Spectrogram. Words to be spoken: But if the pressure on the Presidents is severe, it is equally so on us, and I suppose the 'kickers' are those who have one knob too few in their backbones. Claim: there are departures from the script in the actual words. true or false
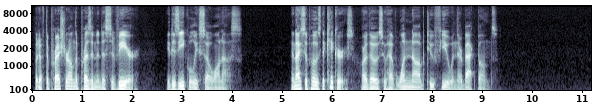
true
